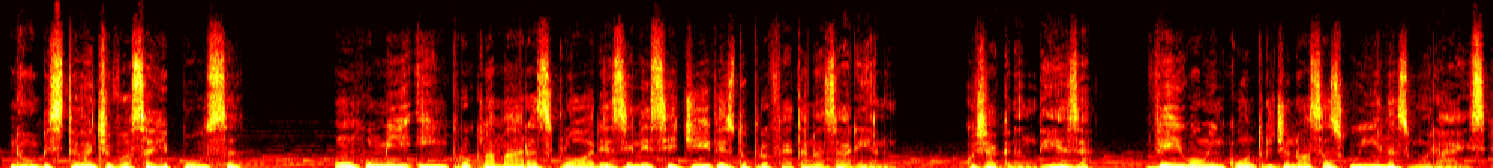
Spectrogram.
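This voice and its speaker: A man's voice: a little high, big pitch swings, moderate pace, darkish tone, faint music behind. A man voicing a serene, devout young preacher in an audiobook, eloquent and formal, declaiming with solemn firmness. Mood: firm, serene.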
